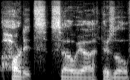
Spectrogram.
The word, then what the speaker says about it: Hartitz: But yes, I always say it's pronounced like Cheez-Its, but Hartitz.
